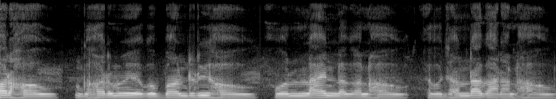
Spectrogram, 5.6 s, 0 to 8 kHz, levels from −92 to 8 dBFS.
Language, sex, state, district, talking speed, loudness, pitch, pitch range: Bajjika, male, Bihar, Vaishali, 150 wpm, -21 LUFS, 150 Hz, 140-155 Hz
